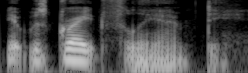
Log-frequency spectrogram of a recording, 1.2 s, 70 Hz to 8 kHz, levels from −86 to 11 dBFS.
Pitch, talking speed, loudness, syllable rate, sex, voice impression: 145 Hz, 195 wpm, -21 LUFS, 7.1 syllables/s, male, very masculine, very adult-like, middle-aged, very thick, tensed, slightly powerful, slightly bright, very hard, very muffled, slightly fluent, very raspy, cool, very intellectual, sincere, slightly calm, very mature, friendly, reassuring, very unique, very wild, slightly sweet, lively, intense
